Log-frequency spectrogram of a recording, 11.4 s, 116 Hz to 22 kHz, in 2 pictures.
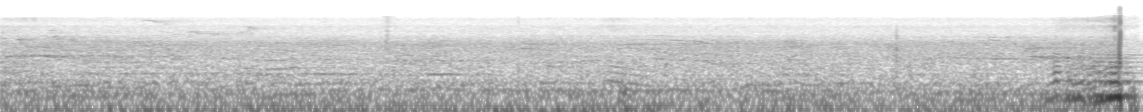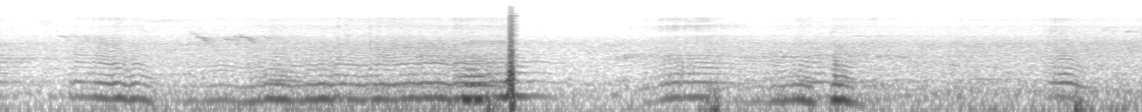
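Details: Honey bee traffic at a hive entrance, 24 May 2012, spy cam with fisheye lens: a thick low hum that thins after a sharp click, leaving clearer individual buzzes from bees flying by, with another click later.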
